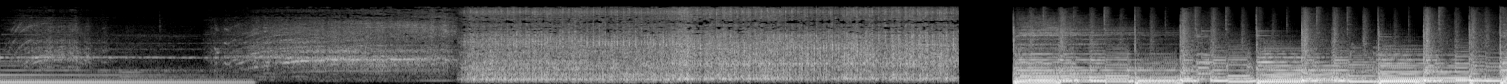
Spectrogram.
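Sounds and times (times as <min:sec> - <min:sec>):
power tool running loudly: 0:04.2 - 0:09.6.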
